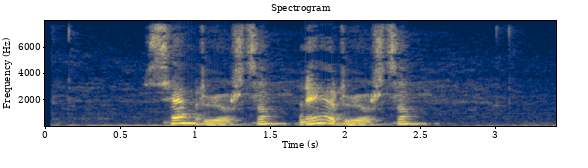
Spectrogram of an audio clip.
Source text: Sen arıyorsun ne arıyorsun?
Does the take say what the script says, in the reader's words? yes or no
yes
